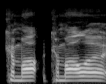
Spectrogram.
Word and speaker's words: Kamala: And it seems like Kamala, is that how you say her name?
